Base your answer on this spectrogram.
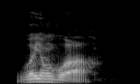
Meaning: let's see, let me see
- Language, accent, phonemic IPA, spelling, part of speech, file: French, France, /vwa.jɔ̃ vwaʁ/, voyons voir, interjection, LL-Q150 (fra)-voyons voir.wav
